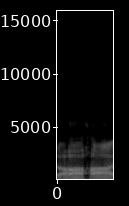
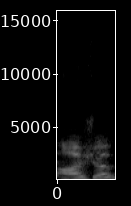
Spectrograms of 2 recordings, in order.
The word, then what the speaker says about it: Aja: with the art of David aha is just Ursa Asia I always said Aja but I am a white dude from California yeah particular pronunciation but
